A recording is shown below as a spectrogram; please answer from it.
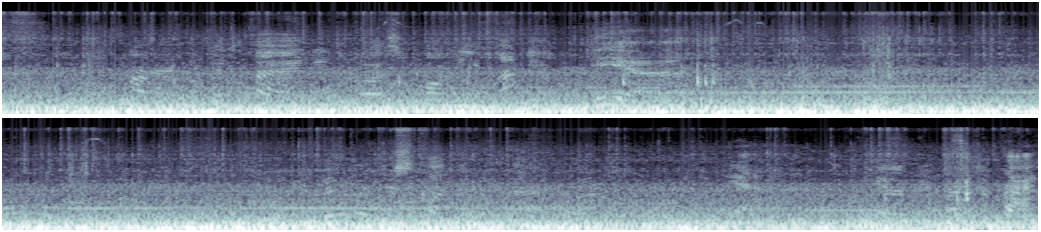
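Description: Low, steady rumble of engine and road noise heard from inside a car driving slowly through town traffic. A faint held tone comes in about three seconds in and fades out near the end.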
